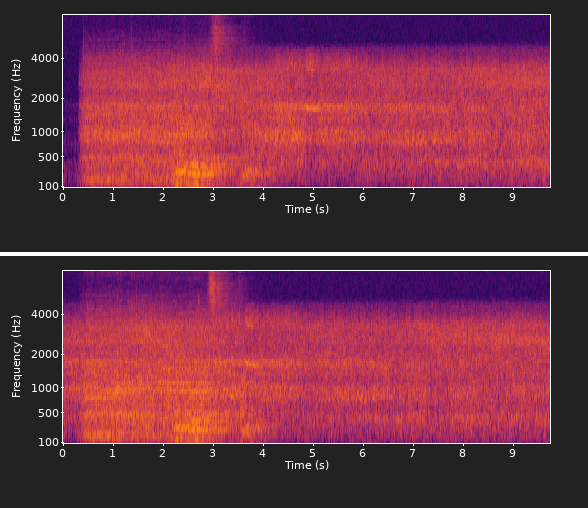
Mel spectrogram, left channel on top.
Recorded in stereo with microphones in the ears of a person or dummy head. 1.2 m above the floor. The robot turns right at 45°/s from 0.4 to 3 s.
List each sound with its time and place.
2.1 s a man speaking: 175° right, 7 m; by 4.0 s 130° right, 7 m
